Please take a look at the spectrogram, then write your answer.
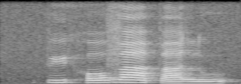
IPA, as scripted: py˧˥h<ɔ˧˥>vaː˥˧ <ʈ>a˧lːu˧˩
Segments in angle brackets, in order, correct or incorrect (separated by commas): correct, incorrect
